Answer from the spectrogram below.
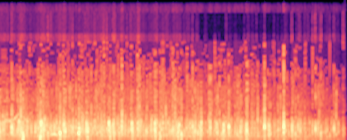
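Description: A crowd at Peoria Zoo applauds steadily, dense overlapping claps forming a continuous bright wash throughout, moderately loud, with no one speaking over it.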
